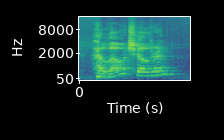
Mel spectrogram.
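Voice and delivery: sweet, high-pitched, sweetly spoken voice. Reading a story aloud, someone greets the children in a sweet voice. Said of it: "someone said in a sweet voice".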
